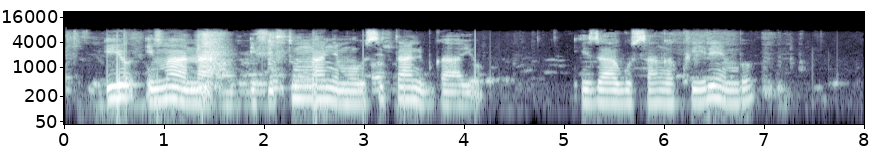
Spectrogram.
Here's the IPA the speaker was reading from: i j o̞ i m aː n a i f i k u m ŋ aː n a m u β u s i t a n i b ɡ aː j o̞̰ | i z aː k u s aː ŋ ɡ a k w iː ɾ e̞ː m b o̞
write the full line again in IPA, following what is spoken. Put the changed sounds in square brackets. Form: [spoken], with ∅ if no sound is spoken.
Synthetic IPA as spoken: i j o̞ i m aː n a i f i [t] u m ŋ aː [ɲ] a m u β u s i t a n i b ɡ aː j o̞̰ | i z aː [ɡ] u s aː ŋ ɡ a k w iː ɾ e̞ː m b o̞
